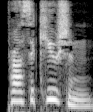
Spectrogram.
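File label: "prosecution", American English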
